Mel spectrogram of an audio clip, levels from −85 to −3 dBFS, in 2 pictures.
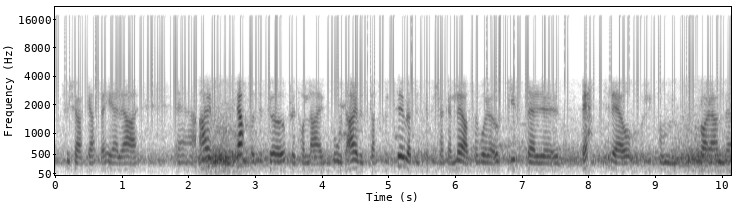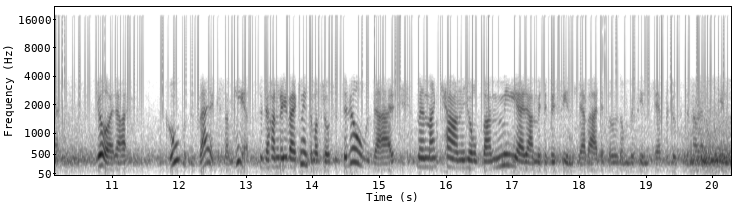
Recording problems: phone-call audio
wind noise on the microphone; heavy; 10 dB below the speech
crackle, like an old record; noticeable; 10 dB below the speech
traffic noise; faint; throughout; 25 dB below the speech

